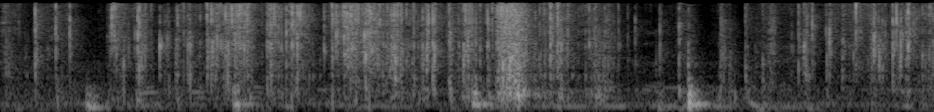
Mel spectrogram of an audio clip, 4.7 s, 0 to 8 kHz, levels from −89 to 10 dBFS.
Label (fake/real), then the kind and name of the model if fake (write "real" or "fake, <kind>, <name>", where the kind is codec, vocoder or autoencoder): real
